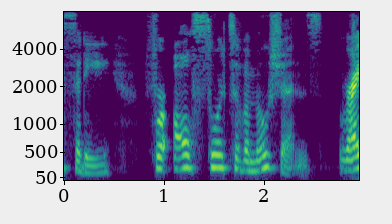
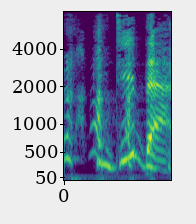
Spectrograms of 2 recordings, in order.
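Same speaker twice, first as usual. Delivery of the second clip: proud exclamation; 8 semitones higher, 8 dB louder than usual. Retold or imitated. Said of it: "you're like".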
